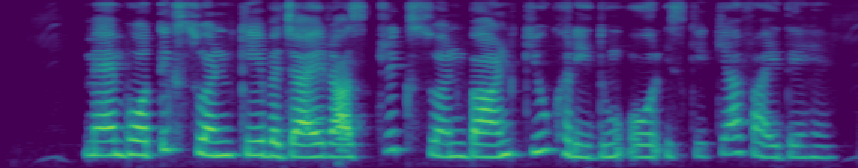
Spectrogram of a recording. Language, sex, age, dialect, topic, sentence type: Hindi, female, 25-30, Hindustani Malvi Khadi Boli, banking, question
